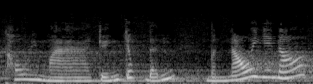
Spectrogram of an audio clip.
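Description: A woman's voice: medium pitch, sing-song, measured pace, highs cut off. A patient older mother talks in a coaxing, soothing way, as a woman reader plays her. The room around the voice is echoey with a long reverb. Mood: placating. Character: calm, placating older mother.

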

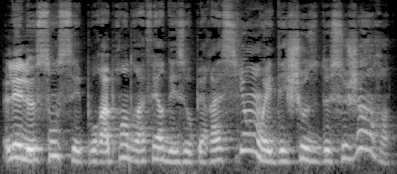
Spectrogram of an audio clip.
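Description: A woman's voice: mid-range voice, lively intonation, normal speed, slightly rough, voice pushed up. A woman reading an audiobook, voicing an earnest, polite young girl who reasons things through carefully.

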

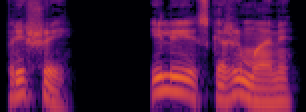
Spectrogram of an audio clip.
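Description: A proud, sharp-tongued girl in a storybook, read by a male narrator in a near-natural voice. Her lines come out short and pointed. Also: lowish voice, lively intonation, unhurried. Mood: curt. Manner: curt, pointed.

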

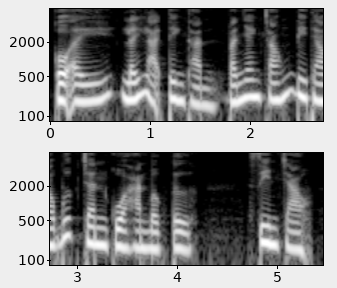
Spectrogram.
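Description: A woman narrating a story in a steady, even reading. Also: medium pitch, moderate pace, dry recording, clean studio sound.

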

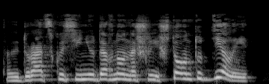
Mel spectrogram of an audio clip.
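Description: A woman's voice: a little high, a little fast, natural voice. A woman voicing a prim, imperious aristocratic lady who speaks in a haughty, exasperated, clipped way in an audiobook. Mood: indignant.

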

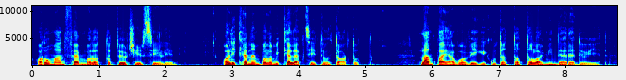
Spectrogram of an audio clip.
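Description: A man narrating an audiobook in a measured, even storytelling manner. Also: fairly low pitch, no echo. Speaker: audiobook reader.

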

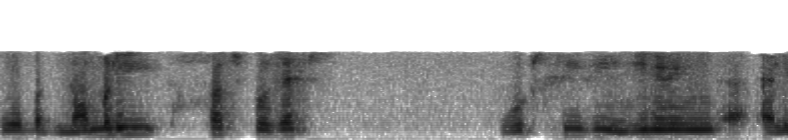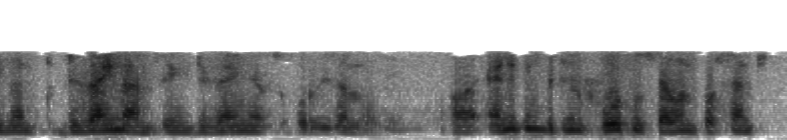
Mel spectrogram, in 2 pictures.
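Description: A man with an Indian English accent, a company executive answering analysts on a conference call, speaking haltingly with many pauses. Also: medium pitch, steady tone, slightly rough, dry recording. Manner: halting, many fillers and restarts. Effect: conference call phone line. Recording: dry, tinny phone-line audio.

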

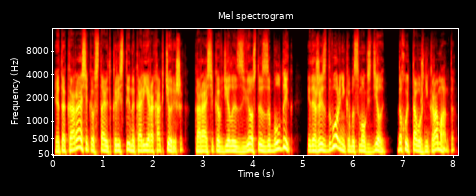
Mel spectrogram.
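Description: A man's voice: a little high, brisk, few pauses, a little mellow, no room sound, studio quality, lightly acted. A man voicing a pompous, touchy film director who blusters and talks about himself in the third person. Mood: offended. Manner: blustering, refers to himself in the third person, squeals when angry. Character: pompous, touchy male film director, self-important and shrill.

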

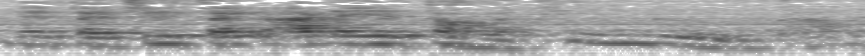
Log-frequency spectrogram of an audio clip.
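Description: In an echoey room picked up by a far-off mic amid noise, a Buddhist nun teaches meditation through a dharma talk. Her mid-range voice moves at a quick pace, and she stays lively, laughing a lot and questioning listeners again and again to confirm they're following.

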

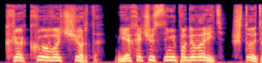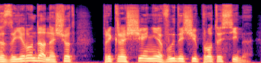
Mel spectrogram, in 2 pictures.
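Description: A man's voice: mid-range voice, expressive, moderate pace, no echo, studio quality, natural voice. A man voicing an irritable, self-important husband who makes indignant demands in an audiobook. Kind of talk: audiobook character voice.

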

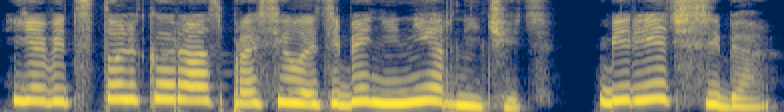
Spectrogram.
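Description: A fussy young woman who scolds out of care, voiced by a woman reading a storybook. Her voice rides high and urgent, with a mellow tone in a dry room. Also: animated, moderate pace, no echo. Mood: fretful. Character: caring, fussy young woman, the hero's partner.

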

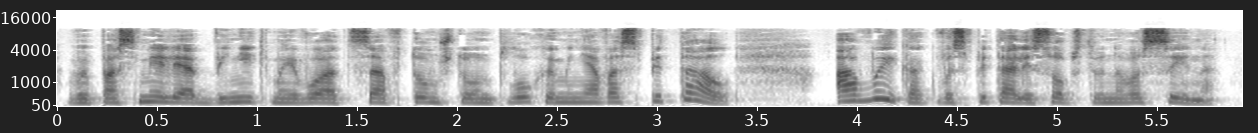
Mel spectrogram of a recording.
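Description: A man's voice: high voice, fast talker, dry recording, clean studio sound, natural voice. A man voicing a hurt, indignant young stepdaughter who speaks reproachfully.

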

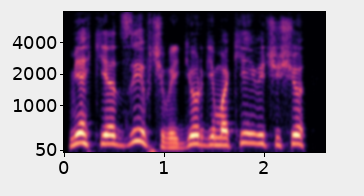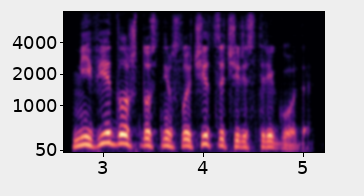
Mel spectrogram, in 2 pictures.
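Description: A man's voice: on the high side, very animated, brisk, no echo. A man narrating a novel in the first person, with an ironic, storytelling manner on a close studio mic. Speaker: audiobook narrator.

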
